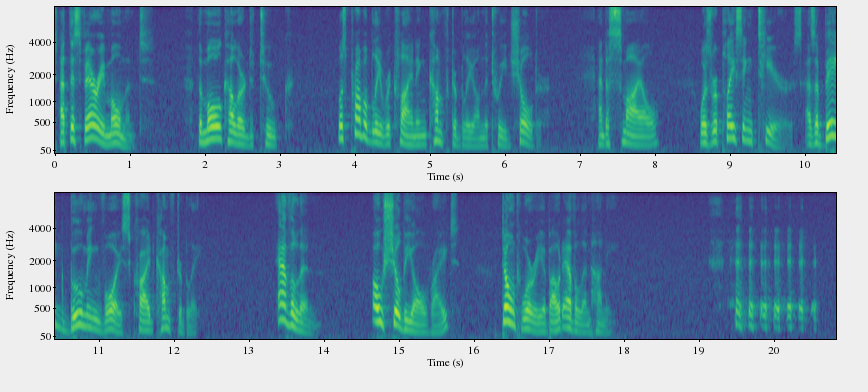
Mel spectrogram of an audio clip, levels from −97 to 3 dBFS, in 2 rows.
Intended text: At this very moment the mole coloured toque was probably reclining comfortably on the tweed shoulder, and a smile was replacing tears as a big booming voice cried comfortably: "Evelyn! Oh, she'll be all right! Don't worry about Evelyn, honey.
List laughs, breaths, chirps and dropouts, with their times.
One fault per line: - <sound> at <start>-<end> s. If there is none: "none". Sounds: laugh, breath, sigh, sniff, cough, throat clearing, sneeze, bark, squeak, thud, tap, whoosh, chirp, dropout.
- laugh at 19.1-20.7 s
